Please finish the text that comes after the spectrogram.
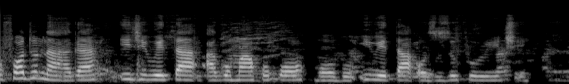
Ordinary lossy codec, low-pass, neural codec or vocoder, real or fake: none; none; vocoder, 22.05 kHz, 80 mel bands, Vocos; fake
